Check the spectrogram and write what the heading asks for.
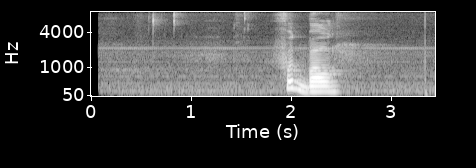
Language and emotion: Russian, neutral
